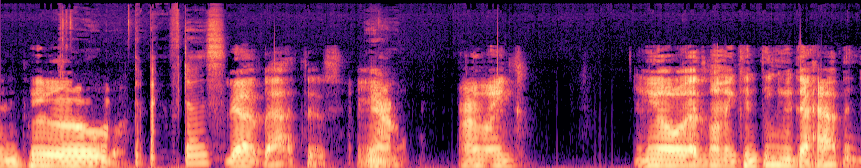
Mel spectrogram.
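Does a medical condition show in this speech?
Yes: cerebral palsy.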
